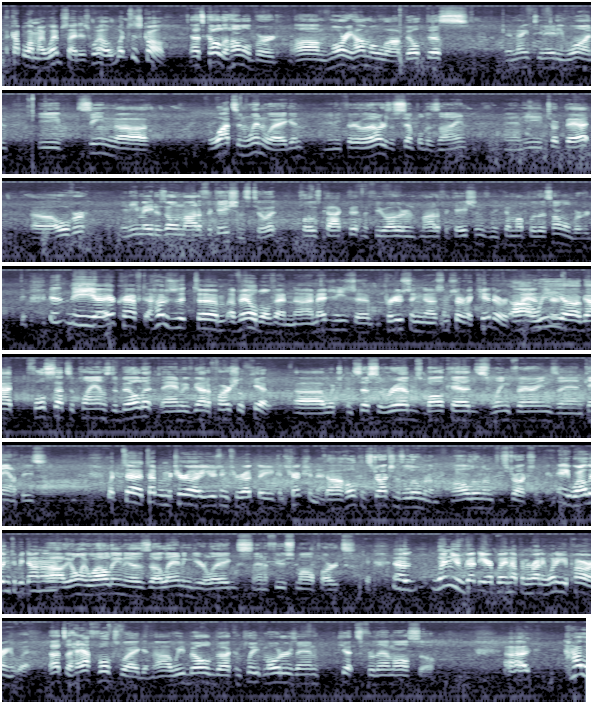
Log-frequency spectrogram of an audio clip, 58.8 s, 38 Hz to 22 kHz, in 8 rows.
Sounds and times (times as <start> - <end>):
Speech: 0.0 - 9.2, 10.0 - 37.4, 38.0 - 57.0, 57.8 - 58.8.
